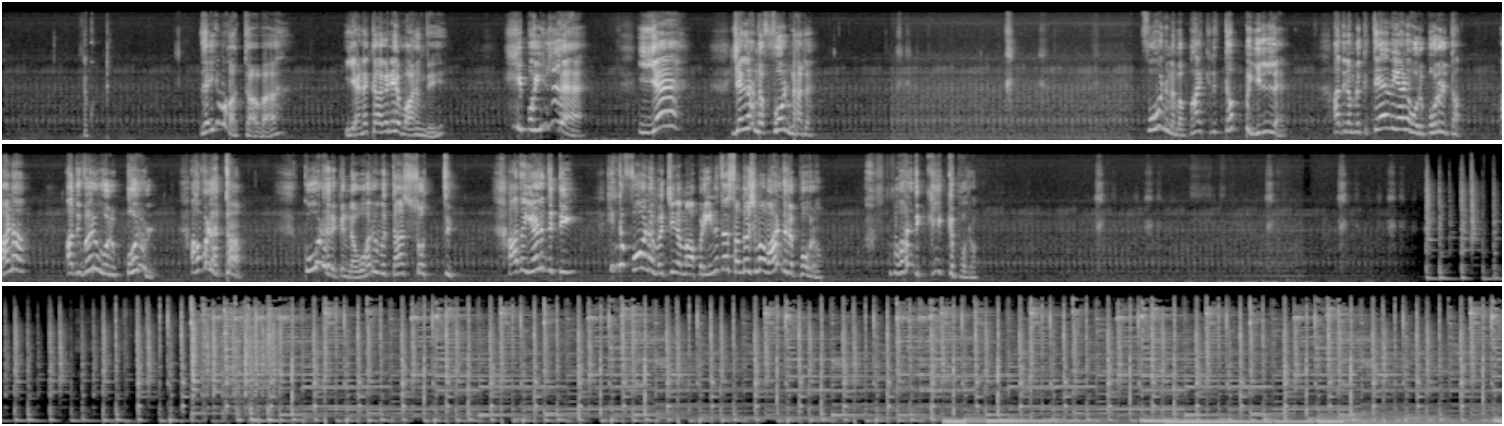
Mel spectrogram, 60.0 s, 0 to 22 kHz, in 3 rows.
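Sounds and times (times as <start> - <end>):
steady low hum: 0.0 - 39.0, 42.5 - 60.0.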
